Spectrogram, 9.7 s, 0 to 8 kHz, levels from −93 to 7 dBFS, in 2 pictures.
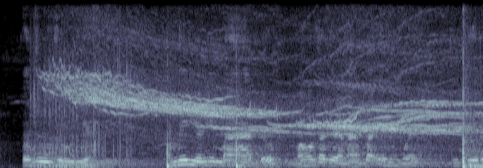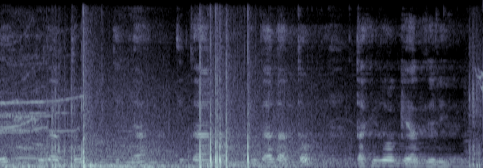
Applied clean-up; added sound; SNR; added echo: none; Fireworks; -2 dB; reverberation time 1.5 s.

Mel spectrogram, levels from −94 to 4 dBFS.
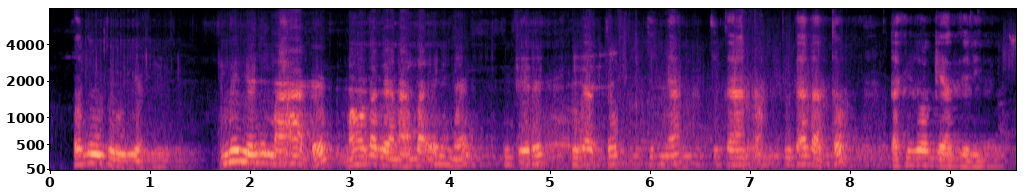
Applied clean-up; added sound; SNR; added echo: neural separator model SepFormer DNS4.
